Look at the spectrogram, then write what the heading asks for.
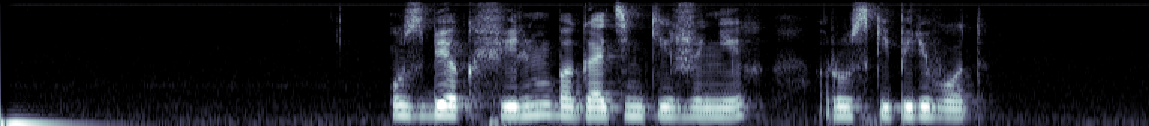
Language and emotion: Russian, neutral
